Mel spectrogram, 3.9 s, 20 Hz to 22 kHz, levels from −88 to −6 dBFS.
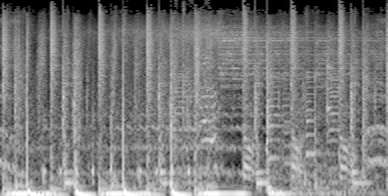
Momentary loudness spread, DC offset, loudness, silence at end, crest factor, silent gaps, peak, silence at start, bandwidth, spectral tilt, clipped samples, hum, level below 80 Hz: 7 LU; under 0.1%; -13 LUFS; 0 s; 12 dB; none; 0 dBFS; 0 s; over 20 kHz; -4 dB/octave; under 0.1%; none; -14 dBFS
